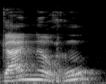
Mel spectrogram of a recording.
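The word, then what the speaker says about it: gagnera: ইল জিএন আছে না দেখেন জিএন, তাহলে ওই ন সাউন্ড আসবে, ইল গাইন রু, ইল গাইন রু লো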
